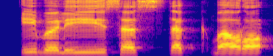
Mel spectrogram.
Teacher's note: استکبر کا حمزہ گر جائے گا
